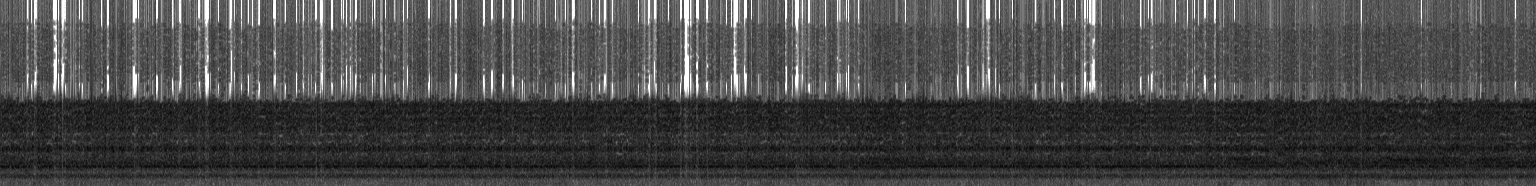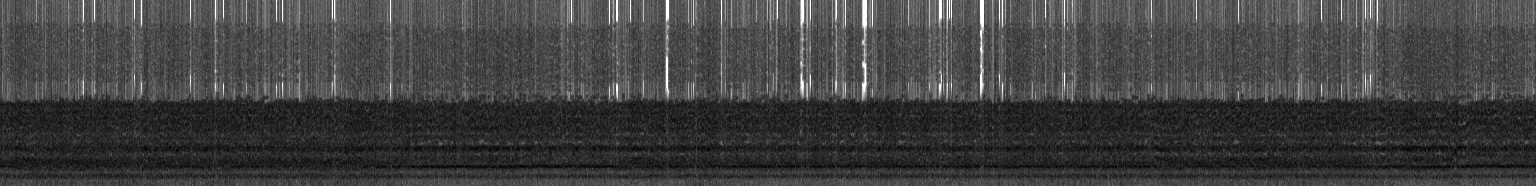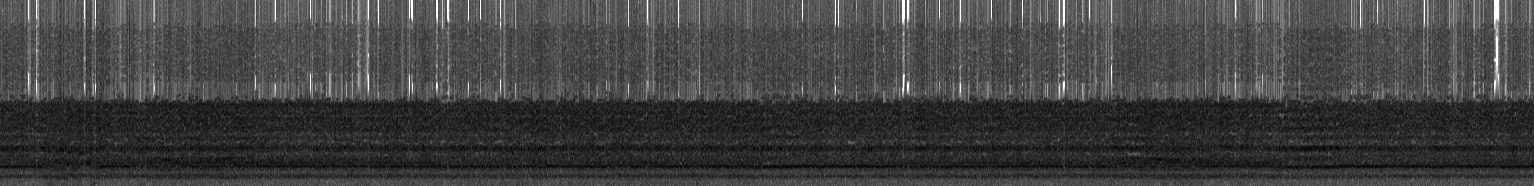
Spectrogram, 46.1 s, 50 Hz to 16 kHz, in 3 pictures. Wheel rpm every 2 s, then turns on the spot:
230, 230, 230, 230, 230, 230, 230, 220, 220, 220, 220, 230, 230, 230, 220, 230, 230, 230, 230, 230, 230, 220, 230.
none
